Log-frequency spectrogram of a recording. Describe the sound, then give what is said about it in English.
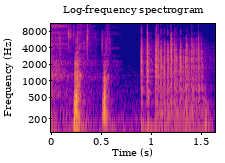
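Two sharp clacks of dice hitting a hard tabletop, then a quick clattering run as they tumble and settle, fairly crisp, with no voices; two dice rerolled during a game, coming up 2 and 14. “Okay, but he does have a single reroll, which I assume he will now use.”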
